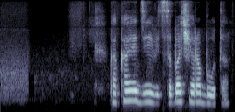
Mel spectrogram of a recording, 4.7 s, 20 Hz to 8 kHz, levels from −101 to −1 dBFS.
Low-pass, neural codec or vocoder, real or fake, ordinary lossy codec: none; none; real; none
